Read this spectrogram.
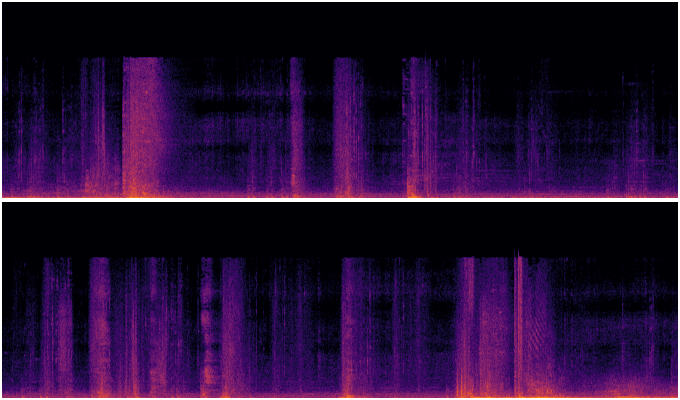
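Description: A powerful whoosh blasts out as heavy machinery is shoved through the air.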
